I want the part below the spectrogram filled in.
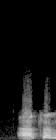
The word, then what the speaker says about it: Antrim: Correct me if I'm wrong, but it looks like it's pronounced Antrim, Northern Ireland. – Antrim, yes.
